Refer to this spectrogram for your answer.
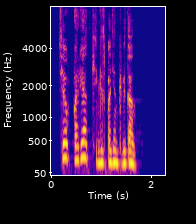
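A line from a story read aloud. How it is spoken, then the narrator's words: Cheerful reply. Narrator (Russian): бодро отозвался Ростислав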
